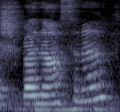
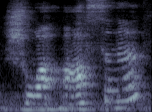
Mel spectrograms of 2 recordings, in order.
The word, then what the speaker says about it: Svanasana: did a training and I've always said Adho Mukha Svanasana, and apparently the correct way to say it is Shwasana, if you actually build the word.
